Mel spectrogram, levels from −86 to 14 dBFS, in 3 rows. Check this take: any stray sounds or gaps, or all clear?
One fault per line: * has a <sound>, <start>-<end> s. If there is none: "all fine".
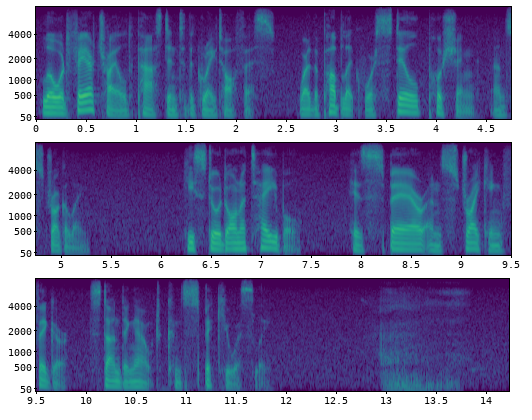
* has a breath, 12.7-14.0 s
